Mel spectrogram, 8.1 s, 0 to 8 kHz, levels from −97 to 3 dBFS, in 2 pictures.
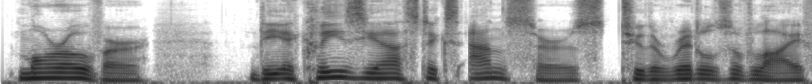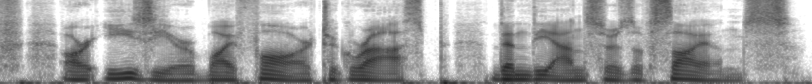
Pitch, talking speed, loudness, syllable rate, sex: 110 Hz, 150 wpm, -18 LUFS, 4.5 syllables/s, male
